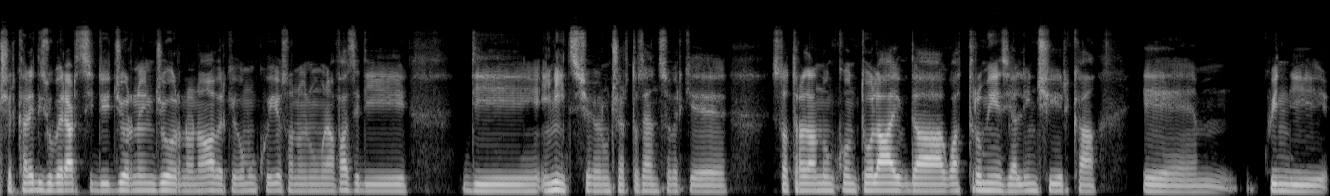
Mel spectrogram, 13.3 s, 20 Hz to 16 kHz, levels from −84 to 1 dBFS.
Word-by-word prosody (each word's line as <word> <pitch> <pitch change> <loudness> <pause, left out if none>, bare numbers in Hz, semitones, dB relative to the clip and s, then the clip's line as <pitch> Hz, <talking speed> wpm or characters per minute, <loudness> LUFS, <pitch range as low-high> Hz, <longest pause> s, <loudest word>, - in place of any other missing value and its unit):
cercare 135 -1 +1
di 135 - -1
superarsi 130 0 +2
di 130 0 -1
giorno 135 +1 +1
in 130 0 -1
giorno, 130 -2 +1
no. 125 +2 +1
Perché 125 0 -4
comunque 130 +1 -5
io 130 0 -1
sono 125 0 -6
in 125 - -5
una 125 0 -3
fase 130 -1 -2
di 120 -1 -2 0.5
di 120 -1 0
inizio 130 -1 +3
in 120 - -1
un 120 - -3
certo 120 +1 -3
senso, 120 -1 -3
perché 115 -1 -3 0.4
sto 130 - -2
tradando 130 0 +2
un 130 - -1
conto 130 0 -1
live 130 -1 +6
da 125 -1 +5
4 125 +3 -1
mesi 130 -2 +2
all'incirca 125 -1 -1 0.4
e, 110 -3 -1
mhmm, 110 - -9 0.3
quindi 120 -4 0
125 Hz, 160 wpm, -23 LUFS, 120-130 Hz, 0.5 s, live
